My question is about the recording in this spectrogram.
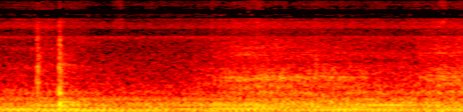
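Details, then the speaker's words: Yamaha Mio Sporty scooter, rear wheel turned: steady low rumble with a gravelly edge from worn CVT bearings, a very loose rear pulley shaft bearing and a worn needle bearing, both to be replaced. "Suaranya juga terdengar jelas. Jadi ada dua jenis masalah suara gemuruh pada sepeda motor ini. Pertama, bantalan poros puli belakang rusak; Ini sangat longgar."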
